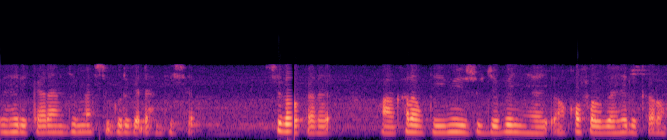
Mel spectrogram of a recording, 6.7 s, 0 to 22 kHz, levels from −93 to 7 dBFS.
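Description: At 0.99 s and 2.87 s, 30 ms and 70 ms of audio go missing through packet loss with pitch repetition. The receiver loops the last pitch period. Before "guriga daxdisa" this sounds like a brief buzzy hold. Before "kale waa qalab qeymihisu" the repetition fades to silence, then cross-fades back.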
